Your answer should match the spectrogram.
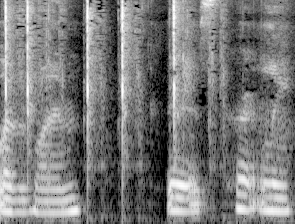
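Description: A woman speaking in short phrases, with several short, sharp clicks between her words.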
